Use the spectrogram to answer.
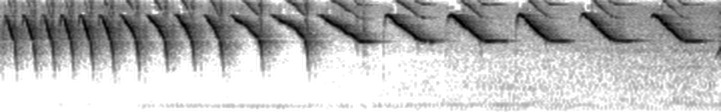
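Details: Song of a Spanish Timbrado canary for training: a run of fast downslurred notes that slows into longer, evenly spaced descending sweeps, with a low steady hum beneath.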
